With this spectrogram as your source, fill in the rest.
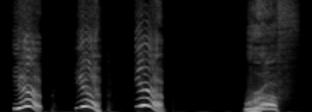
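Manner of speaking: high squeaky puppy yips. A narrator's reading. Puppies showing off their yip. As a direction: yip like a tiny excited pup.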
